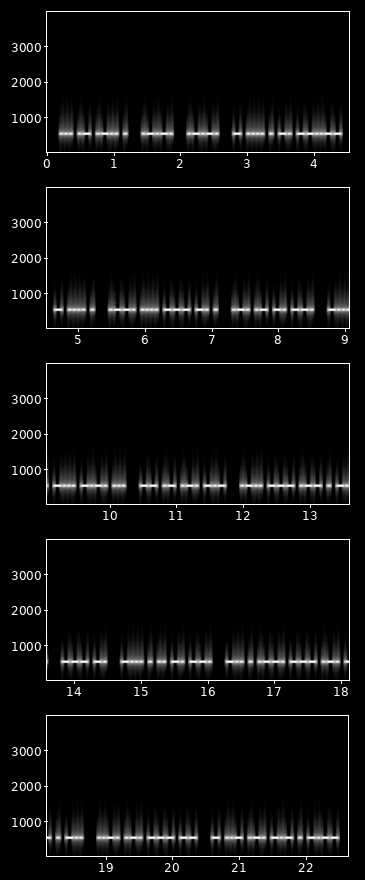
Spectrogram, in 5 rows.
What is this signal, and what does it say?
Morse code, heard as a keyed tone, about 36 wpm, 550 Hz. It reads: SALE <AR> <AR> THEN, THE PHONE RANG BBCS MARK LOWEN ON BEING DEPORTED FROM TURKEY
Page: News headlines in Morse code at 35 wpm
